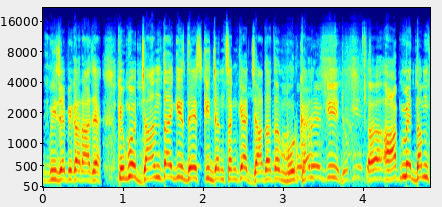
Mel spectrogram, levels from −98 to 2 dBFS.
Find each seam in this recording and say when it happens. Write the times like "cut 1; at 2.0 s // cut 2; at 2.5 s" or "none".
cut 1; at 3.5 s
